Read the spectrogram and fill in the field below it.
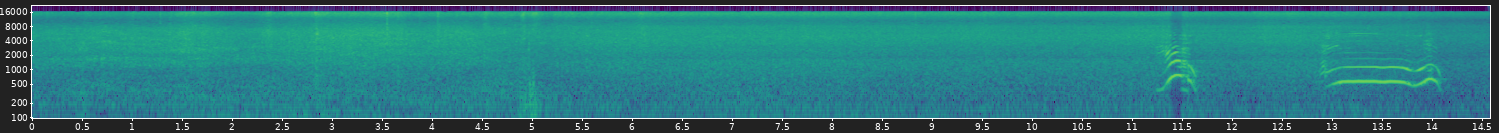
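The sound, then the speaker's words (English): A steady, rushing roar of ocean waves breaking on the shore in France fills the whole recording, with two brief, high-pitched calls cutting through near the end. “Listen to the ocean waves.”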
